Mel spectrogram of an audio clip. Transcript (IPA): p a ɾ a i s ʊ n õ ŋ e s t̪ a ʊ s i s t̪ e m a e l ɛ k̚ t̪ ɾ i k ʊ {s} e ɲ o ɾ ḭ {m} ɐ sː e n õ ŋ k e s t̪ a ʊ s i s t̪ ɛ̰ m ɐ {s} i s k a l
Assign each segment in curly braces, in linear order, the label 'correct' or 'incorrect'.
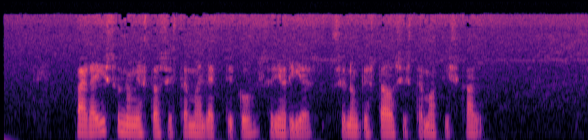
correct, incorrect, incorrect

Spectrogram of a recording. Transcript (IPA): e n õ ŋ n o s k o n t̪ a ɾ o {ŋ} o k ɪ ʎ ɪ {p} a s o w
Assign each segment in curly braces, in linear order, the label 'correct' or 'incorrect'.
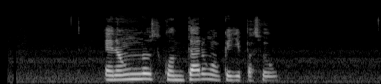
correct, correct

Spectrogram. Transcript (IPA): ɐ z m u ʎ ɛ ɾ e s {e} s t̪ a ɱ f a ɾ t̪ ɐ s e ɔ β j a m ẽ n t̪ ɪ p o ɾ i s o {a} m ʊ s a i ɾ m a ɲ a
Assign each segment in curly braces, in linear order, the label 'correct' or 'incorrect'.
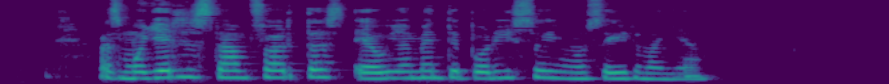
correct, incorrect

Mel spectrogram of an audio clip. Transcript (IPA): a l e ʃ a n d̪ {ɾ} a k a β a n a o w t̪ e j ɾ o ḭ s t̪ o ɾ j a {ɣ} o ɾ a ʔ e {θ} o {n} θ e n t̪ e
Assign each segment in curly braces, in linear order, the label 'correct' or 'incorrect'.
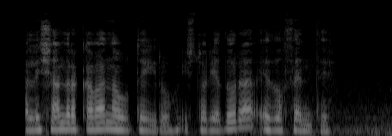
correct, incorrect, incorrect, incorrect

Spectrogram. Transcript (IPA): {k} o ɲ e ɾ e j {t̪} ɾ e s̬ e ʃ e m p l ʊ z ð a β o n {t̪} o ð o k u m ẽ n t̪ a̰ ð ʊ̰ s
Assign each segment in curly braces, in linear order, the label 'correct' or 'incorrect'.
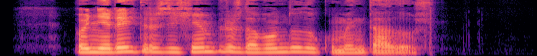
incorrect, correct, incorrect

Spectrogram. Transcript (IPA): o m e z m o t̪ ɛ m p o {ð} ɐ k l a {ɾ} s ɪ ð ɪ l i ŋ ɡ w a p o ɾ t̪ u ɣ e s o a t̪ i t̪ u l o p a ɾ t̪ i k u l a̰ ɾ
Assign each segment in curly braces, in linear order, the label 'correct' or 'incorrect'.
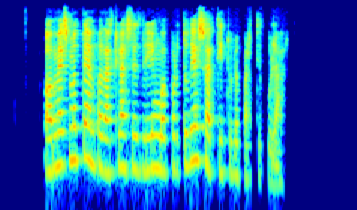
correct, incorrect

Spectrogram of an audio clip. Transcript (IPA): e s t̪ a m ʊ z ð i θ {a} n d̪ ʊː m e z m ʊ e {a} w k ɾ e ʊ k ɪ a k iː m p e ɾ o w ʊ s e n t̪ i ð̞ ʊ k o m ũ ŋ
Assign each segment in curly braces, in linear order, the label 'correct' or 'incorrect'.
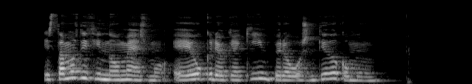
incorrect, incorrect

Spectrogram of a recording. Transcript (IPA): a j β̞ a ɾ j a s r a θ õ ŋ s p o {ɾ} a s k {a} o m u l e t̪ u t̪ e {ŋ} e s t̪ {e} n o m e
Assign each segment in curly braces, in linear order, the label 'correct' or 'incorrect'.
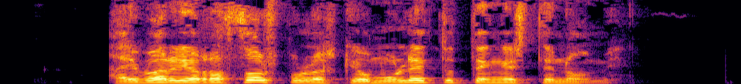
incorrect, incorrect, correct, correct

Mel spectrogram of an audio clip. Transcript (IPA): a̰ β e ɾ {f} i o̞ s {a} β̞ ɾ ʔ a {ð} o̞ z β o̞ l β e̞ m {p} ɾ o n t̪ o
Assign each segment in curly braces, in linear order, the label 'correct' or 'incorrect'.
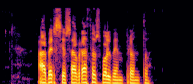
incorrect, correct, incorrect, correct

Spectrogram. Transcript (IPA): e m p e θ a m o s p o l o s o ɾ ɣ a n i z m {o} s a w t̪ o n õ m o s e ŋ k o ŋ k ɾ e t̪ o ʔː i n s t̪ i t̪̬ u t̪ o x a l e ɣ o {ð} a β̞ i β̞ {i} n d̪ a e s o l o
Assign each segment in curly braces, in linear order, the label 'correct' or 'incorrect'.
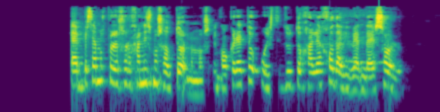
correct, correct, incorrect

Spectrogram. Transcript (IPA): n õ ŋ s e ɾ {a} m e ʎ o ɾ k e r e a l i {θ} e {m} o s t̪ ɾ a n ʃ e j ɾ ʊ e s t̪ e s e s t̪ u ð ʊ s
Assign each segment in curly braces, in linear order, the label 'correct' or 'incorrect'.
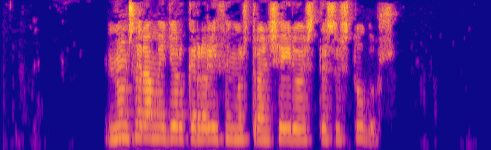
correct, correct, incorrect

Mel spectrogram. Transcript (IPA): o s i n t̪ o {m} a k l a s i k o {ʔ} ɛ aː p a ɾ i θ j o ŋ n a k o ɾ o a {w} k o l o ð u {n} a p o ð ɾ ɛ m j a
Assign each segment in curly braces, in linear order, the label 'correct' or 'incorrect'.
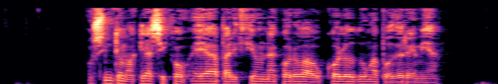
correct, correct, correct, incorrect

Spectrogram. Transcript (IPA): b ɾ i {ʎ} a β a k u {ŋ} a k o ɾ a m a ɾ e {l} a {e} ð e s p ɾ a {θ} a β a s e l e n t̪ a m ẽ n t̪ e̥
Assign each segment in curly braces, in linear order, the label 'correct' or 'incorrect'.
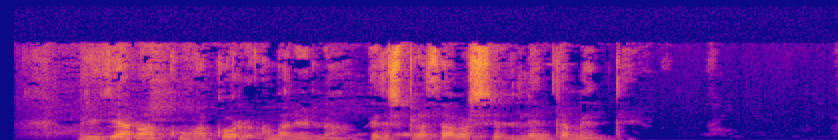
correct, correct, correct, correct, correct

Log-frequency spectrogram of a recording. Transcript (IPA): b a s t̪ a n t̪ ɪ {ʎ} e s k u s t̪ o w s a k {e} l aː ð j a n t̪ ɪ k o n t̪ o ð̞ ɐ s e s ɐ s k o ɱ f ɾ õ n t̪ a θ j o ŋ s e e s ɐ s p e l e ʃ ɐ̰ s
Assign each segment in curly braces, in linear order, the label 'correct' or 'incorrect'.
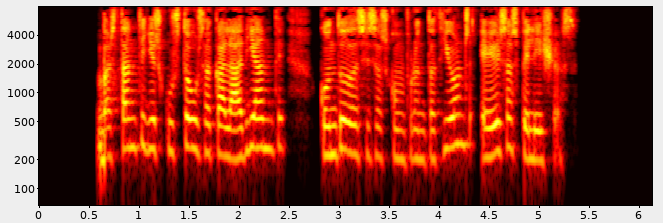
correct, incorrect

